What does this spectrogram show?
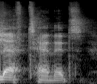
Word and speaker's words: lieutenant: each of my lieutenants because that's how he pronounce pronounces lieutenants cuz he's British left tenants my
